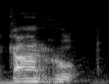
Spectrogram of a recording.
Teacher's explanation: o RR sendo pronunciado como duas vibrantes mesmo né carro a língua vibrando dentro da boca para pronunciar isso · Em alguns lugares, como em São Paulo, em algumas regiões de São Paulo, você vai ter o RR sendo pronunciado como 2 vibrantes mesmo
